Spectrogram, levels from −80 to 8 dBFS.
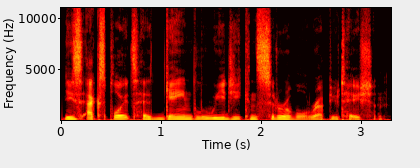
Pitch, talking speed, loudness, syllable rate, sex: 125 Hz, 125 wpm, -24 LUFS, 5.6 syllables/s, male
